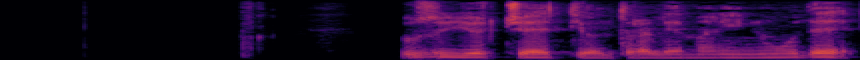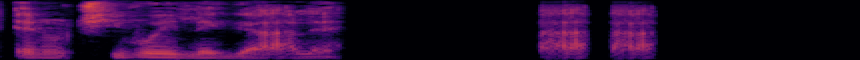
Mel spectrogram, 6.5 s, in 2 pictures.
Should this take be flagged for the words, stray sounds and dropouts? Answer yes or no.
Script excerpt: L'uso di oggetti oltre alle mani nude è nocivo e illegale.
yes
